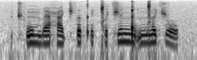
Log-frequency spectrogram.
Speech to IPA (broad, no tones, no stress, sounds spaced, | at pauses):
t͡ʃʼ ũ m b æ ħ a t͡ʃʼ ə kʼ ʏ ǀ ʊ t͡ʃ ɘ ŋ͡ǃ ṵ ŋ͡ǀ ə t͡ʃ o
